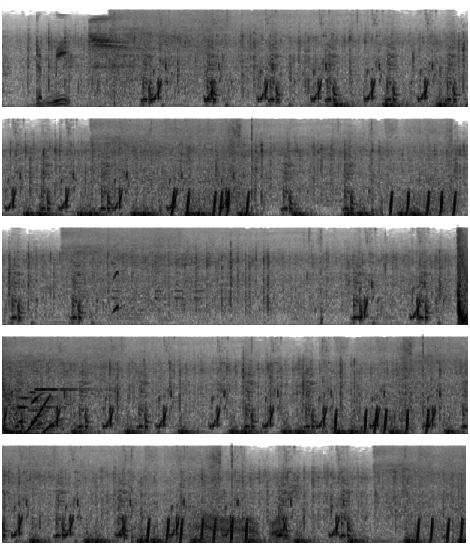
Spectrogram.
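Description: A wooden spatula clatters against a cooking pan in quick strokes.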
